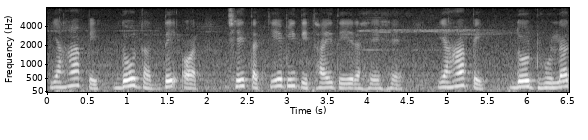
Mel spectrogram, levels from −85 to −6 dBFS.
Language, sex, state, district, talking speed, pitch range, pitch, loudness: Hindi, female, Maharashtra, Mumbai Suburban, 145 wpm, 155-210 Hz, 175 Hz, -16 LUFS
